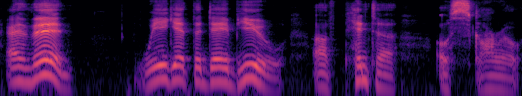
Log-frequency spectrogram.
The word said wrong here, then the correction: Oscuro: Is that how you say it? – I don't I know how to no say clue. it. – Oscuro. – Uh, o S C U R O.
